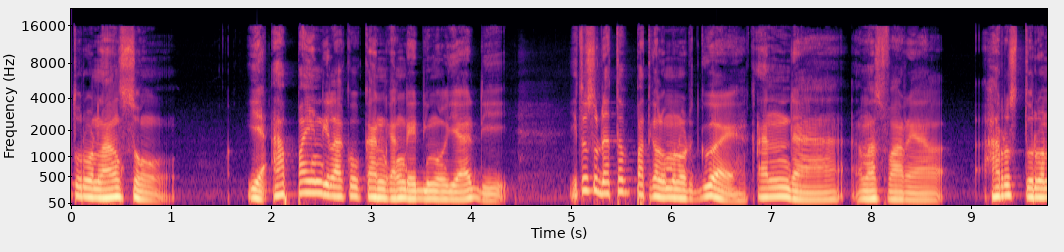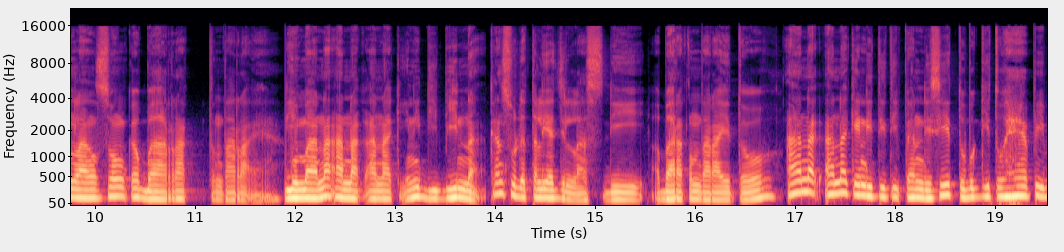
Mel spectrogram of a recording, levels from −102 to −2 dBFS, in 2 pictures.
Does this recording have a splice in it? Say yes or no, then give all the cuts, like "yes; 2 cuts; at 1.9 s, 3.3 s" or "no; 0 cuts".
yes; 1 cut; at 6.7 s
